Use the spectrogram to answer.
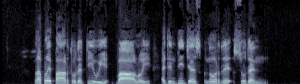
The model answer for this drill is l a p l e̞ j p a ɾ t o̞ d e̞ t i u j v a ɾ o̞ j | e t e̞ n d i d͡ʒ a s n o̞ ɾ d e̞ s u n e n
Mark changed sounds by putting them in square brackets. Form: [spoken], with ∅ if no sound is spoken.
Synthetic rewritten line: l a p l e̞ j p a ɾ t o̞ d e̞ t i u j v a [l] o̞ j | e t e̞ n d i d͡ʒ a s n o̞ ɾ d e̞ s u [d] e n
